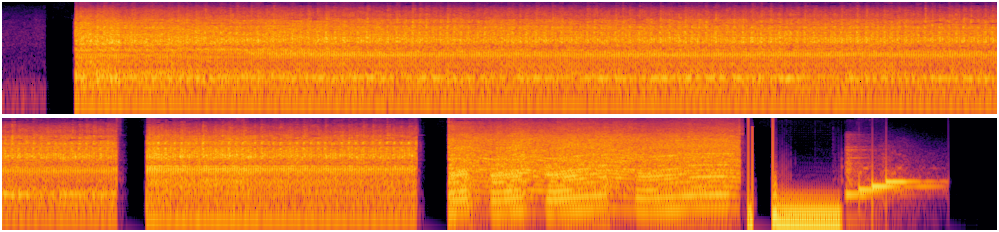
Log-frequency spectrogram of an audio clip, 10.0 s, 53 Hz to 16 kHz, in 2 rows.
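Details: Husqvarna 325L X-Series trimmer after carburetor and brittle fuel line replacement for no-start: steady even buzz for several seconds, then clean rises and falls with throttle; running healthy.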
